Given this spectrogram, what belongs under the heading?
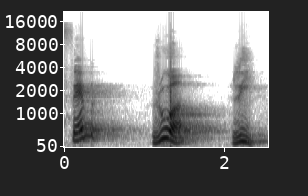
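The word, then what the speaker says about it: February: pronounce कैसे किया जाए बट अगर हम इस शब्द को ब्रेक डाउन कर ले फेब रुआ री फेब रुआ री और इनको साथ में जोड़ दे तो इस वर्ड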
